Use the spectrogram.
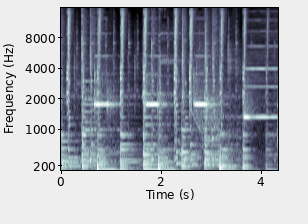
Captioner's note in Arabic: مؤقت يصدر صوت تنبيه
